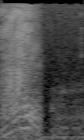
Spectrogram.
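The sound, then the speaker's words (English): A long zipper on a cardigan pulled in one quick, continuous stroke. The rasp is loudest through the first half, then trails off into a quieter tail. “I must be a giant, because that's one heck of a zip. That's a long zip.”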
